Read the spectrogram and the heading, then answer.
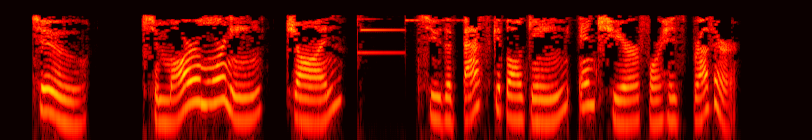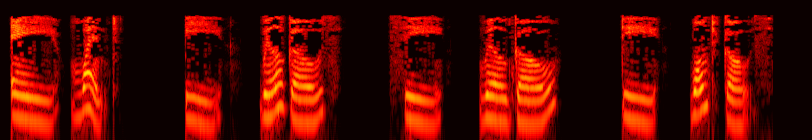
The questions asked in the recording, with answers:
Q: Tomorrow morning, John to the basketball game and cheer for his brother.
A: 没错, C 选项就是我们一直在找的正确答案啦。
